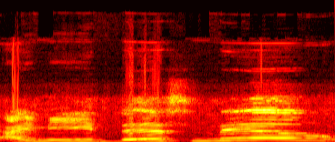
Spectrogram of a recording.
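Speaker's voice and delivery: mock very slow, high, drawn-out, upset frantic frog scream. Voicing a character who demands the milk: screaming like an upset frog. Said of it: "he starts screaming like an upset frog".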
